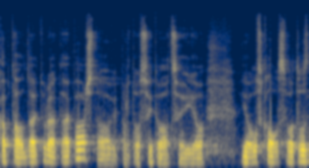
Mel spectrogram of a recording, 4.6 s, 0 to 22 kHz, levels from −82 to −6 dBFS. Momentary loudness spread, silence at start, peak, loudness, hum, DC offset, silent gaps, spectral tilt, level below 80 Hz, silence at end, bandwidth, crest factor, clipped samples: 10 LU; 0 s; 0 dBFS; -18 LUFS; none; under 0.1%; none; -6.5 dB/octave; -48 dBFS; 0 s; 14.5 kHz; 18 dB; under 0.1%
